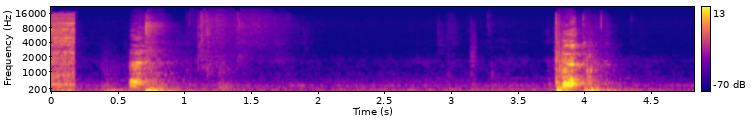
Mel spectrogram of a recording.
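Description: Sharp, abrupt gulping bursts separated by silence, acted hiccups in a quiet room.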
